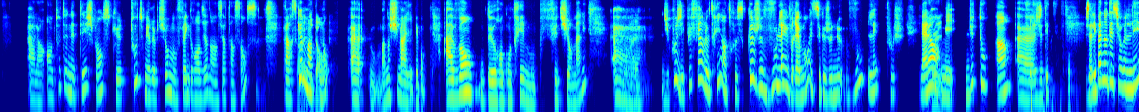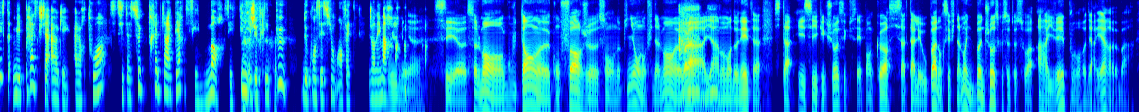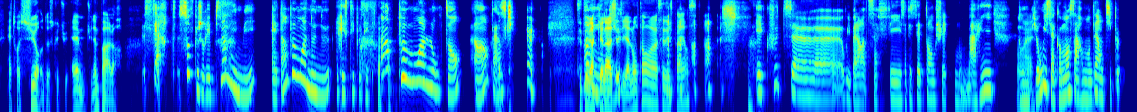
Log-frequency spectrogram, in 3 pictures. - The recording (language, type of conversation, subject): French, podcast, Peux-tu me parler d’une rupture qui t’a fait grandir ?
- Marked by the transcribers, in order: stressed: "toutes"; tapping; stressed: "voulais"; stressed: "voulais plus"; stressed: "du tout"; laugh; stressed: "mort"; laugh; other background noise; stressed: "plus"; chuckle; stressed: "essayé"; stressed: "bonne"; laugh; stressed: "un peu"; laugh; laughing while speaking: "parce que"; chuckle; chuckle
